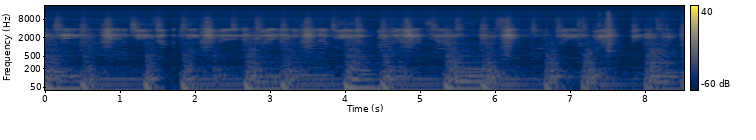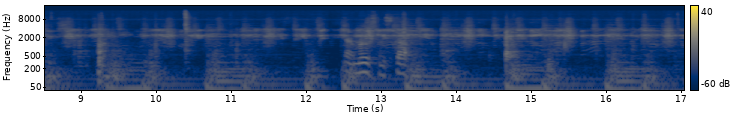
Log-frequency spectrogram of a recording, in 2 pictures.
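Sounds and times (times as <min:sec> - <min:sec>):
music with heavy bass beat: 0:00.0 - 0:17.0.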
